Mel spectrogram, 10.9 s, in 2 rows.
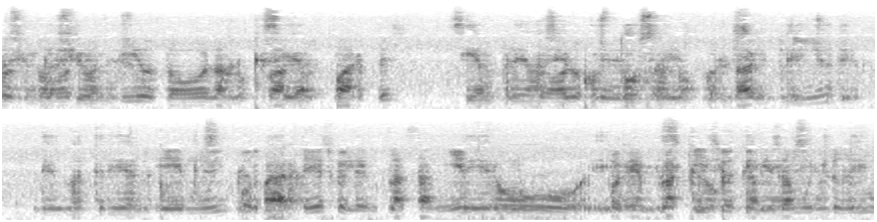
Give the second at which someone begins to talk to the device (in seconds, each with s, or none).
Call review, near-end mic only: none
